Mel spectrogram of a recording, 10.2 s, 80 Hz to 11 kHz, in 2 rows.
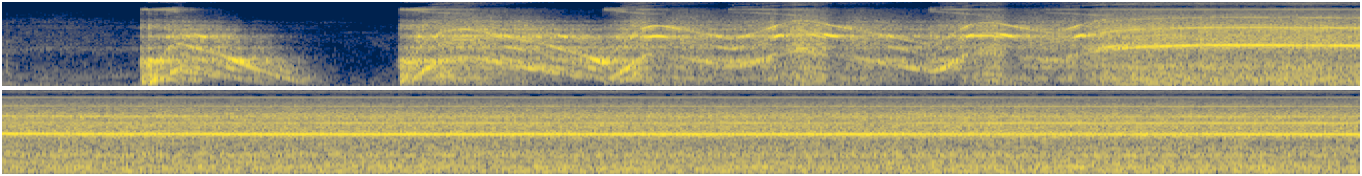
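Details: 14-year-old Taft Viper Jet RC ducted fan, ESC just armed: short throttle blips give rising and falling whine, then smooth steady high-pitched spin with no rattle; normal spool-up.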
